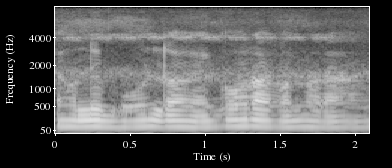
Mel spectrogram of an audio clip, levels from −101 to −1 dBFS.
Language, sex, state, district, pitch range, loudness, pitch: Chakma, female, Tripura, Dhalai, 95-105 Hz, -18 LUFS, 100 Hz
